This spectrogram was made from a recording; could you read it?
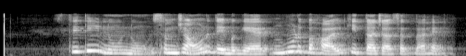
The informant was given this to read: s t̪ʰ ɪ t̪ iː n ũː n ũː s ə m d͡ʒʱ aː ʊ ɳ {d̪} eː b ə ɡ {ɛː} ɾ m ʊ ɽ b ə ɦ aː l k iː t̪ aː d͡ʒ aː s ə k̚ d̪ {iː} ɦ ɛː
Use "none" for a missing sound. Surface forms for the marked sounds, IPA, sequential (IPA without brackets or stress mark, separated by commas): d̪, ɛː, aː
